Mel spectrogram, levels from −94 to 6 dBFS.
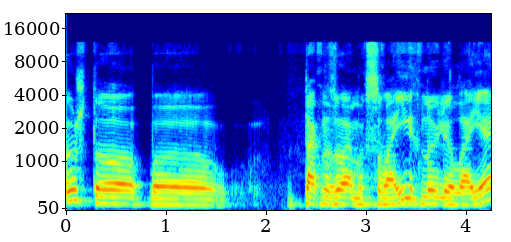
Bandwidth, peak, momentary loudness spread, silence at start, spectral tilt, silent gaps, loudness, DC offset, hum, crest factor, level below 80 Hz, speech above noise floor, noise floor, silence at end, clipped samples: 12.5 kHz; -4 dBFS; 4 LU; 0 s; -6.5 dB/octave; none; -22 LUFS; under 0.1%; none; 16 dB; -68 dBFS; 33 dB; -54 dBFS; 0 s; under 0.1%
